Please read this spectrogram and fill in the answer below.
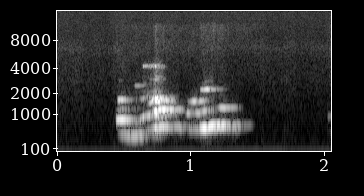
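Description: A cat meowing once: a single call about a second long, rising slightly in pitch and then holding.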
